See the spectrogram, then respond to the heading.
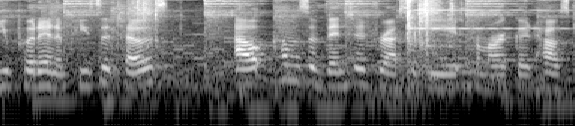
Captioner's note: appliance pings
